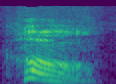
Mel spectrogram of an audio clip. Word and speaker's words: Ham: the sons of ham now we say ham but in the hebrew language is pronounced come somebody said come and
